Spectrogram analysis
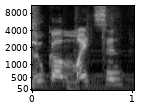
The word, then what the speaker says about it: Luka Majcen: This is In the Stands with Luka Majcen. I pronounced your name correctly, right Yes, Luka?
